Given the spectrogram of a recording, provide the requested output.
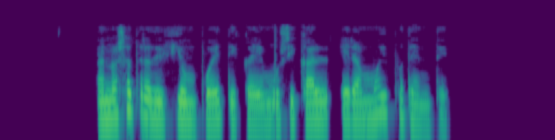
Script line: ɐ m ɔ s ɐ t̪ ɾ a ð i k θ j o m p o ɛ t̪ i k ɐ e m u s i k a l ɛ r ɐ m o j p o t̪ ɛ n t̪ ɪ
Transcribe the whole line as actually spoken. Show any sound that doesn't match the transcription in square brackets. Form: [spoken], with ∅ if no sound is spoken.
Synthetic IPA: ɐ [n] ɔ s ɐ t̪ ɾ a ð i [∅] θ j o m p o ɛ t̪ i k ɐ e m u s i k a l ɛ [ɾ] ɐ m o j p o t̪ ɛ n t̪ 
